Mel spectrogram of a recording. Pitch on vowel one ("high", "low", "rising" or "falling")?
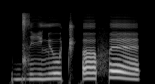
low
